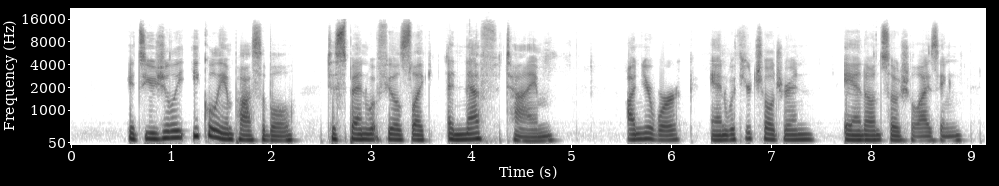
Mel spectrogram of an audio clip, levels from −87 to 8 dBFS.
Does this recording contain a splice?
no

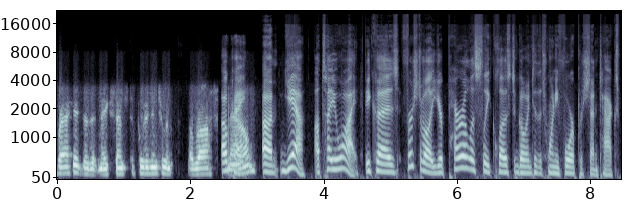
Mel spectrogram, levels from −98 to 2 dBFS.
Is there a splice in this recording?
yes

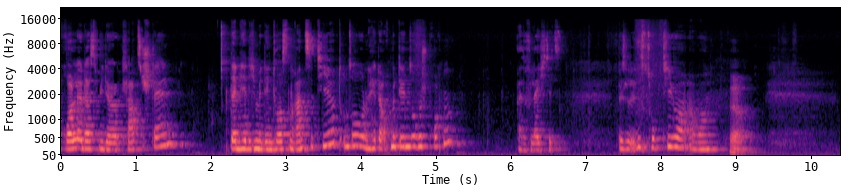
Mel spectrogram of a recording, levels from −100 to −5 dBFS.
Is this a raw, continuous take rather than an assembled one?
yes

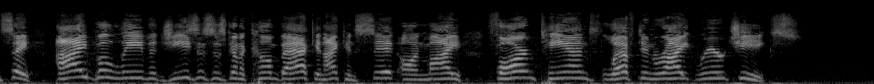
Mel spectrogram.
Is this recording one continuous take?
yes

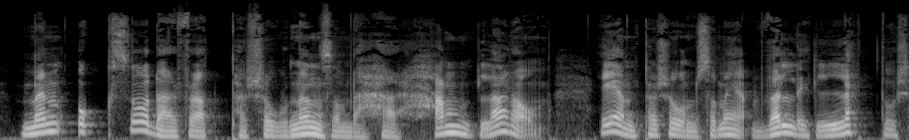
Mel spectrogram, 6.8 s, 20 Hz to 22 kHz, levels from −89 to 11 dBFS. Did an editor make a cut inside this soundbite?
no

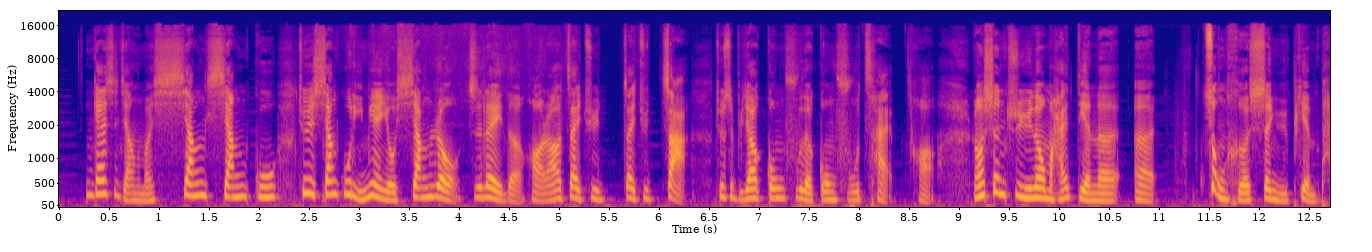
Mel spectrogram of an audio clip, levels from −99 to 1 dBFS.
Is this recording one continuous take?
yes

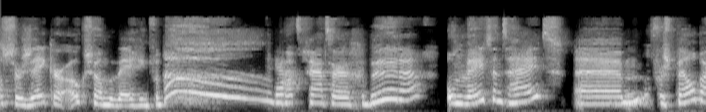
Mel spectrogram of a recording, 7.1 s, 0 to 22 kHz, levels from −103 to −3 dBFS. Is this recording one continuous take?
no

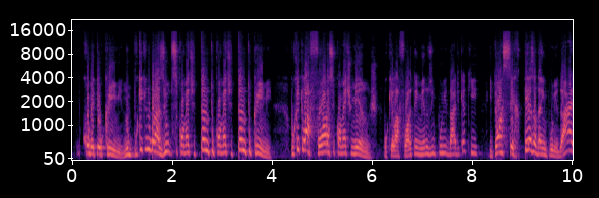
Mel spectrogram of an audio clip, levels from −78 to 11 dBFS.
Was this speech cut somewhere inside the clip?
yes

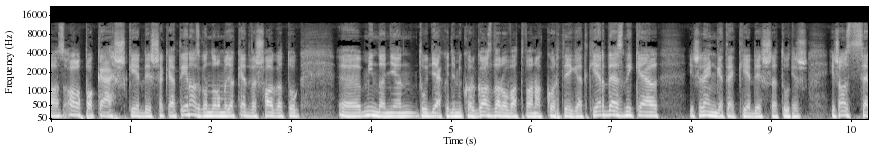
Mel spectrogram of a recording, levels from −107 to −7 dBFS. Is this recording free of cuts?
no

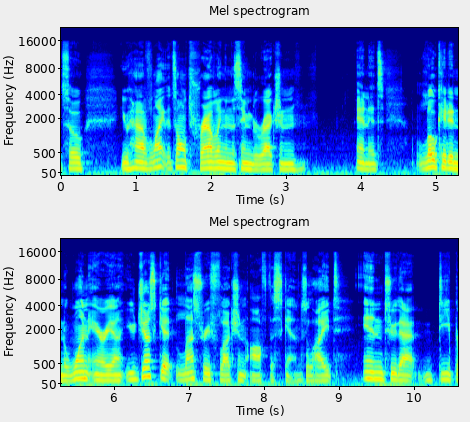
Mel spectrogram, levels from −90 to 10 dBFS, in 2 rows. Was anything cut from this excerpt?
yes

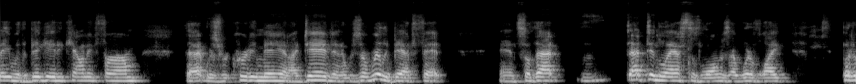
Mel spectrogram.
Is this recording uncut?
yes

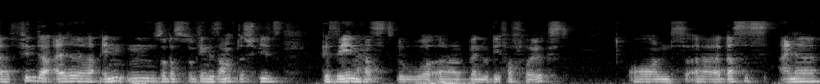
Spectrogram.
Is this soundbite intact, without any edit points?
no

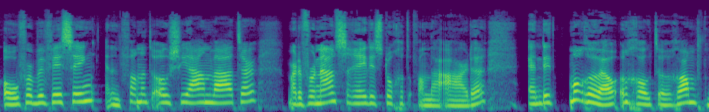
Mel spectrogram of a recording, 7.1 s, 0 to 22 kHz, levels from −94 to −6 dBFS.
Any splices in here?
yes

